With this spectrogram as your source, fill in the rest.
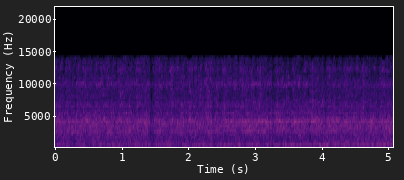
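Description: A boring machine cuts the cylinder bore of an engine block with a steady, loud, grinding hiss that holds unbroken throughout, nearby and with no voices.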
